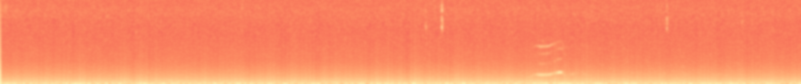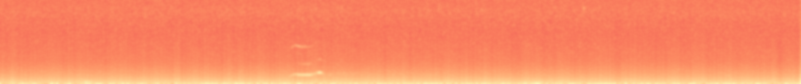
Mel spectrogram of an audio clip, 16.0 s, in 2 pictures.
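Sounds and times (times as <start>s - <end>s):
background hiss: 0.0s - 16.0s
owl hooting: 5.3s - 5.9s, 10.8s - 11.4s.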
